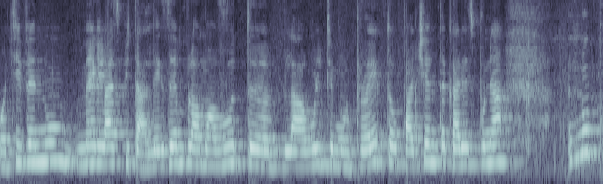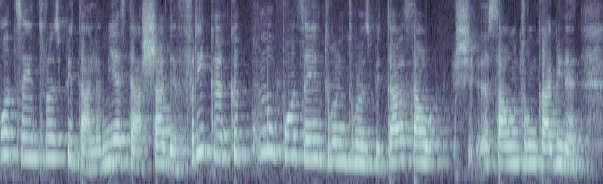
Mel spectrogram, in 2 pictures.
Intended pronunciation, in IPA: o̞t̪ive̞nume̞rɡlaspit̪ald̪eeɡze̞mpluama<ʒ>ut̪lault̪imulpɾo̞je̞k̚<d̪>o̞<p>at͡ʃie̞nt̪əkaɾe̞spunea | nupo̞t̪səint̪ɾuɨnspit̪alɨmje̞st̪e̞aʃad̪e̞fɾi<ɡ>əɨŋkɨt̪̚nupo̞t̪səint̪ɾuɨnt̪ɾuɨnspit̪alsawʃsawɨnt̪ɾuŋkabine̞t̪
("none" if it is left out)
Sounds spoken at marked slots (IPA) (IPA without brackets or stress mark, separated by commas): v, t̪, p, k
